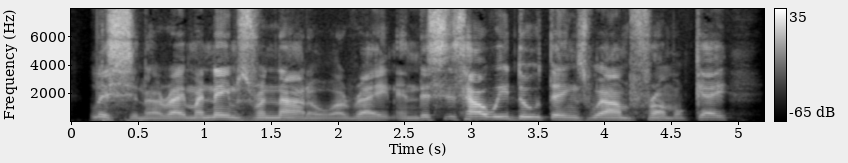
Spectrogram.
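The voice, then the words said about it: Italian New York accent. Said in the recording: “You do an Italian New York accent, right? ... my Italian accent ... It's almost like a New York accent, too.”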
